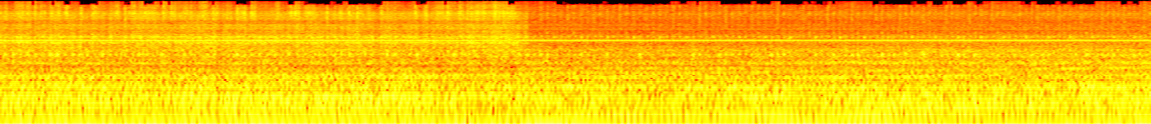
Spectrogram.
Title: weird noise when cold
